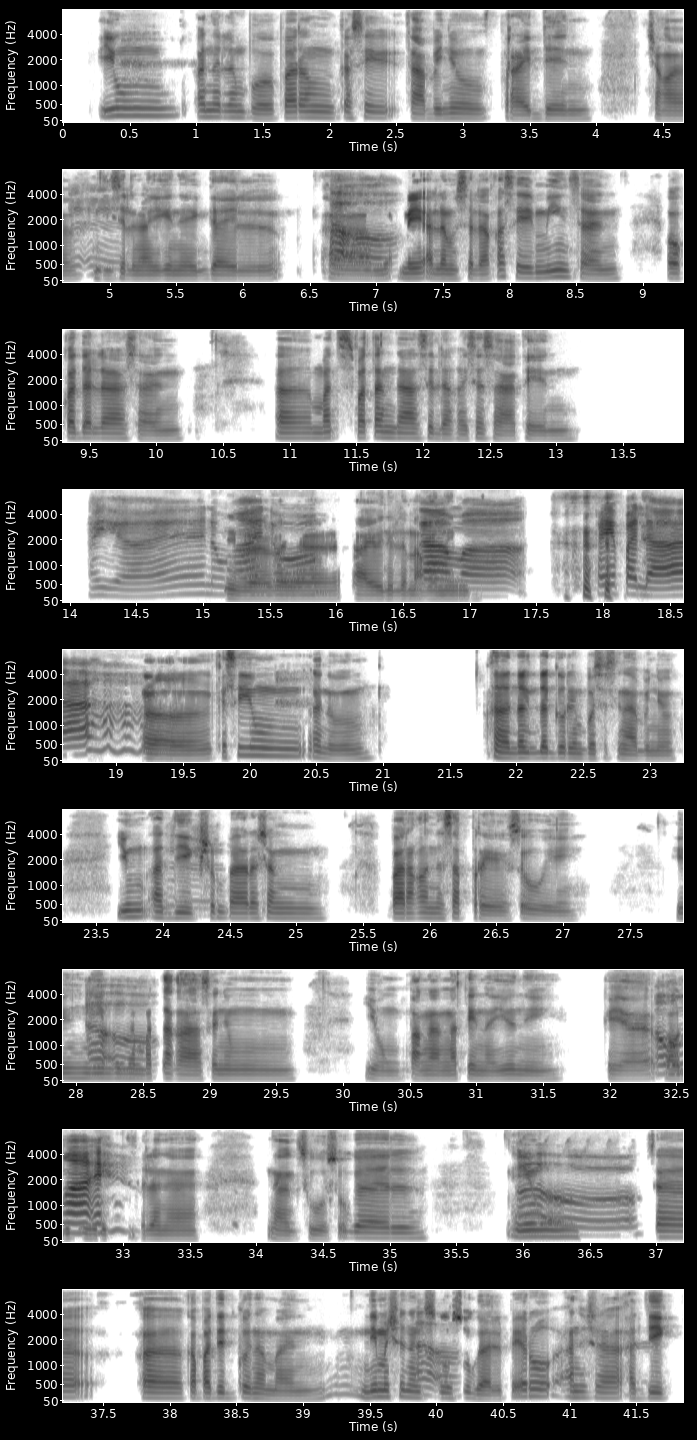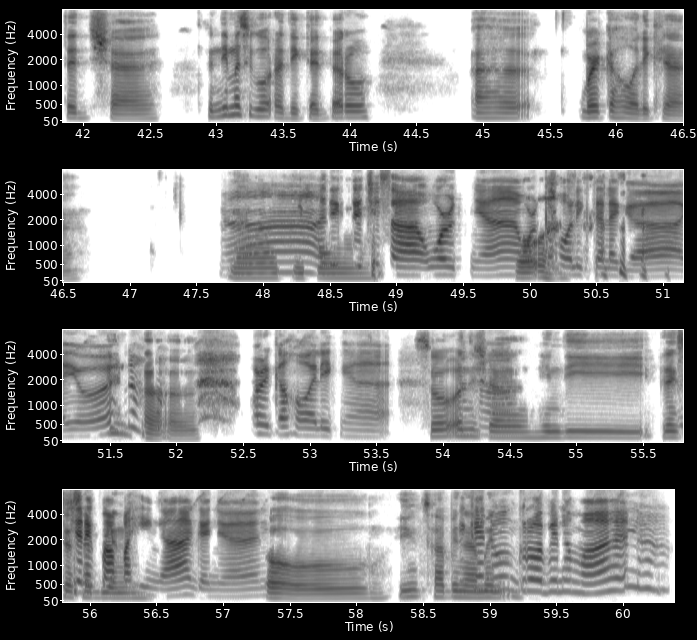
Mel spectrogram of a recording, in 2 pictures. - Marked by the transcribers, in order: laugh; chuckle; tapping; laughing while speaking: "eh"; other background noise; bird; laughing while speaking: "Oo"; laugh; chuckle
- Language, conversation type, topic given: Filipino, unstructured, Ano ang pinakamabisang paraan upang makumbinsi ang isang taong matigas ang ulo?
